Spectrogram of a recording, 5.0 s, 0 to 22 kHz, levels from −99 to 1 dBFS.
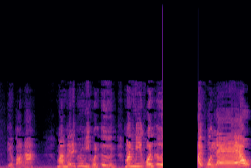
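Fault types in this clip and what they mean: HE-AAC compression: The treble sounds rebuilt rather than real, with s sounds going gritty and metallic where the copied-up bands don't line up with the true harmonics, and nothing above 11.5 kHz. That's likely heavy HE-AAC coding at a bitrate around 12 kbps.
audio dropout to silence: From 3.25 to 3.96 s the speech cuts to silence for about 0.71 s, with no room tone underneath, then comes back mid-flow. The input most likely dropped while the recorder kept writing silence, so that stretch is gone.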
